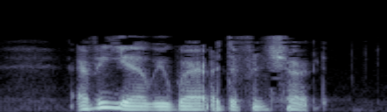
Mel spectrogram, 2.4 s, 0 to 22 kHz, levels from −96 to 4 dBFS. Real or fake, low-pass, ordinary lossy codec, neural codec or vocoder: fake; 7.2 kHz; MP3, 24 kbps; codec, 16 kHz, 16 kbps, FunCodec, trained on LibriTTS, 50 frames a second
